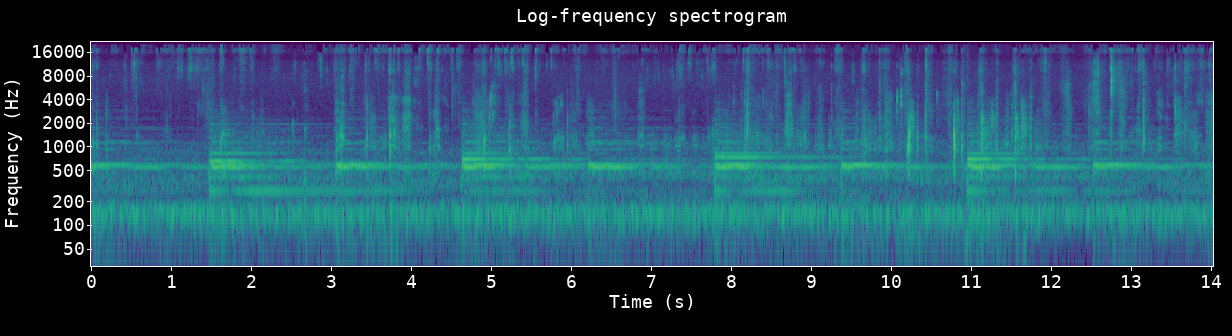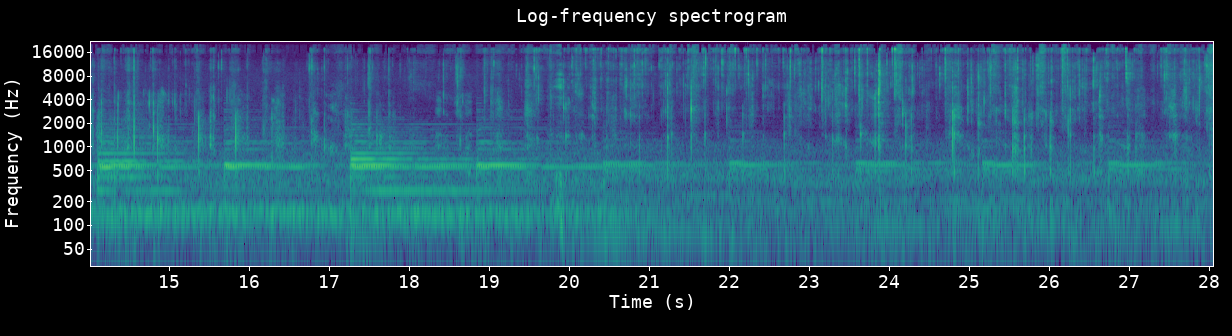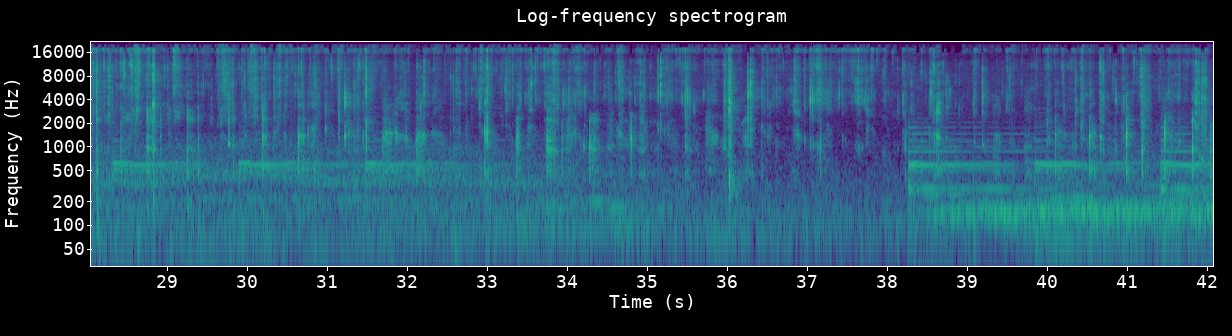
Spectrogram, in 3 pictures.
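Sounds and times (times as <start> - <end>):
dog chewing a treat: 0.0 - 42.0.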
